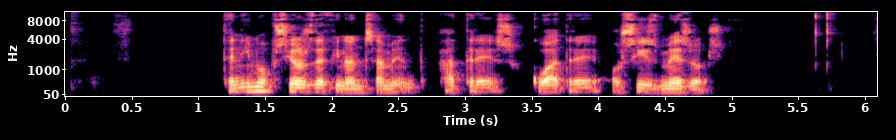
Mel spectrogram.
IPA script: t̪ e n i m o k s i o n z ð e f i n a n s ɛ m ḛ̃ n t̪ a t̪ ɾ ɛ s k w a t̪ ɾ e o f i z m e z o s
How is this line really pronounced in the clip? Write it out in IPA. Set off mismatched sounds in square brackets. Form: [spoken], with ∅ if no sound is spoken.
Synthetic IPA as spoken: t̪ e n i m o [p] s i o n z ð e f i n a n s [a] m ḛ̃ n t̪ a t̪ ɾ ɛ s k w a t̪ ɾ e o [s] i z m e z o s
